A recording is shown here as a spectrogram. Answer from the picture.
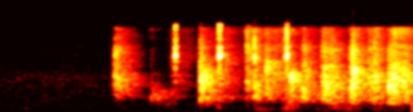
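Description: A small audience clapping: many hands at once, starting about half a second in.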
